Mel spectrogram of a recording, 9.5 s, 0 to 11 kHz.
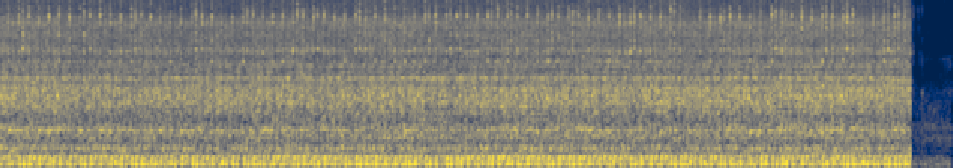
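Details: Kohler Command Pro 27hp lawn mower V-twin after head gasket repair, muffler baffle removed (possibly part of gasket failure): loud even drone at steady speed, no misses or surges, until shut off; normal running.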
